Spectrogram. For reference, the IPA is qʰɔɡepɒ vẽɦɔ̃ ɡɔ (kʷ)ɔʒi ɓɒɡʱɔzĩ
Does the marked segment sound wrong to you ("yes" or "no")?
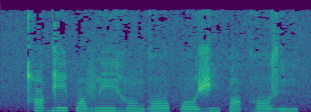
yes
